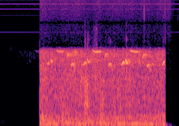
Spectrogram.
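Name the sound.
birds chirping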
